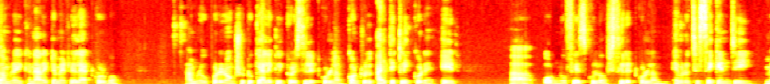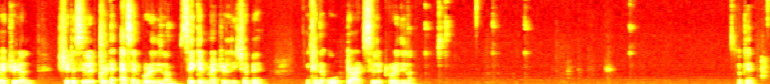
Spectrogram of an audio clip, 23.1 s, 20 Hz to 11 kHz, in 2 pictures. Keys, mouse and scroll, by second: 1.2 click, 1.7 Tab, 2.2-2.7 scroll up 1, 2.7 click, 6.2 middle click, 6.8-10.2 middle drag, 10.2 click, 13.1-17.1 drag, 17.7 middle click, 18.2 click, 19.3 middle click, 19.9 scroll down 2, 20.5 ctrl+s, 20.9 scroll up 2, 21.1 middle click, 21.6 middle click.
